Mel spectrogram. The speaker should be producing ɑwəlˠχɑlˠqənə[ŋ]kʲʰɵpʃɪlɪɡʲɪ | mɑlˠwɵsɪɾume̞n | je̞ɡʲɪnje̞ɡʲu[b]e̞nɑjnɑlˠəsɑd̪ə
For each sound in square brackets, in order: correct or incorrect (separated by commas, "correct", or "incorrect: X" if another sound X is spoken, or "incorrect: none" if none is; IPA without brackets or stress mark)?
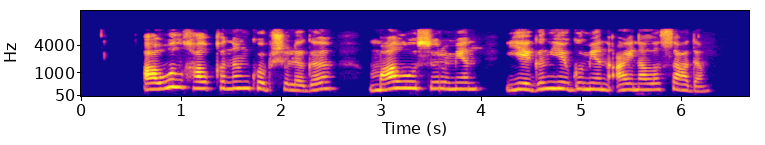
incorrect: ɴ, incorrect: m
